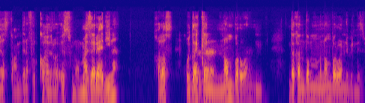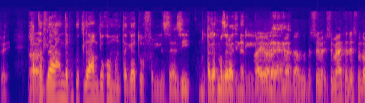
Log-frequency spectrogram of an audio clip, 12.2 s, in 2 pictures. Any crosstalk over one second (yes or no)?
no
